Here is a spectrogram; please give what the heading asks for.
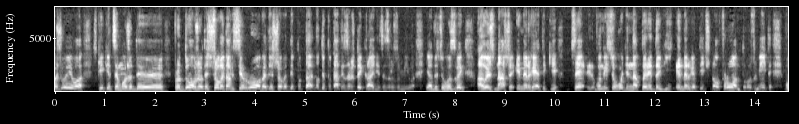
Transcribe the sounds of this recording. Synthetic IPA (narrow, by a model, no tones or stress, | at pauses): ɔʒlˠɪʋɔskʲilʲkɪt̪sɛmɔʒɛd̪pɾɔd̪ɔwʒʊʋɐt̪ɪʃt͡ʃɔʋɪt̪ɑmsʲirɔbɪt̪ɛʃt͡ʃɔʋɪd̪epʊt̪ɑnud̪epʊt̪ɑt̪ɪzɐwʒd̪ɪkɾɑjnʲit̪sɛzrɔzʊmʲilˠɐjad̪ɔt͡sʲɔɦɔzʋɪk̚ɐlˠɛʒnɑʃɪʔenerɦɛt̪ɪkɪ | t̪sɛʋɔnɪsʲɔɦɔdʲnʲinɐpeɾed̪ɐʋʲienerɦet̪ɪt͡ʃnɔɦɔfɾɔnt̪ʊrɔzʊmʲijt̪ɛʋ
